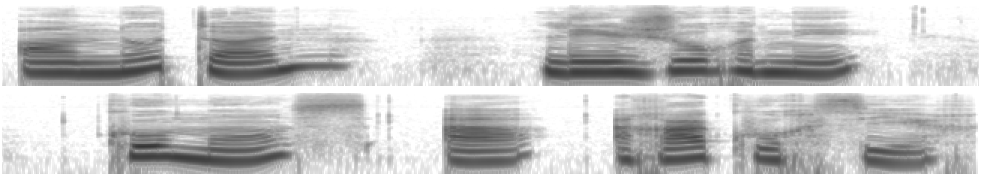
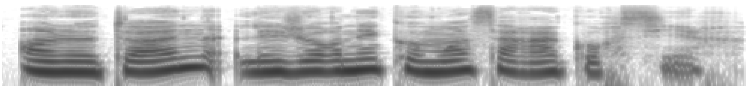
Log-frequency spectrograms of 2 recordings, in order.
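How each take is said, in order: First: It is said slowly and clearly. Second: It is said at a normal, quicker pace. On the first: "Once slowly so you can grasp the pronunciation clearly" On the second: "twice at normal speed"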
